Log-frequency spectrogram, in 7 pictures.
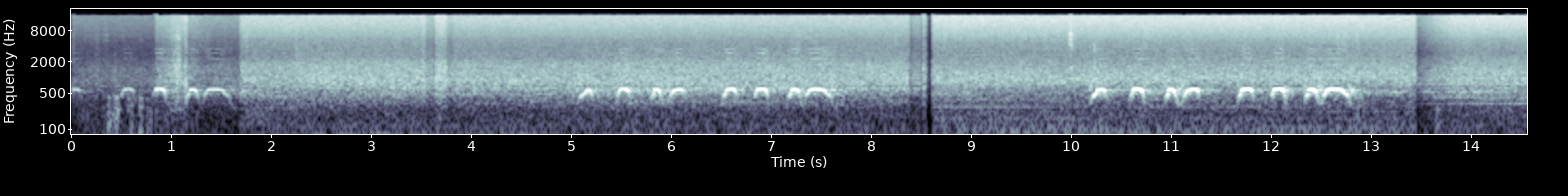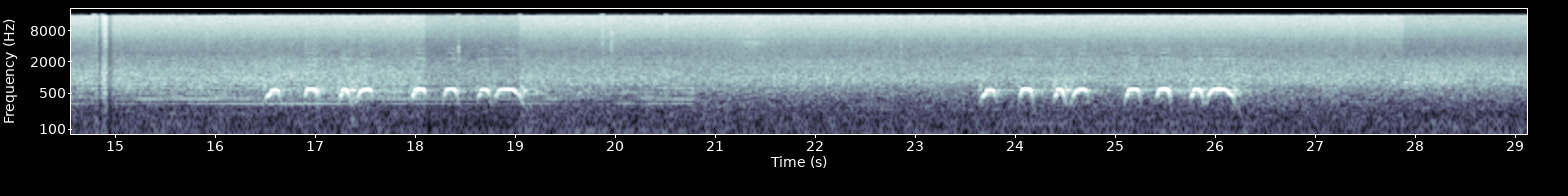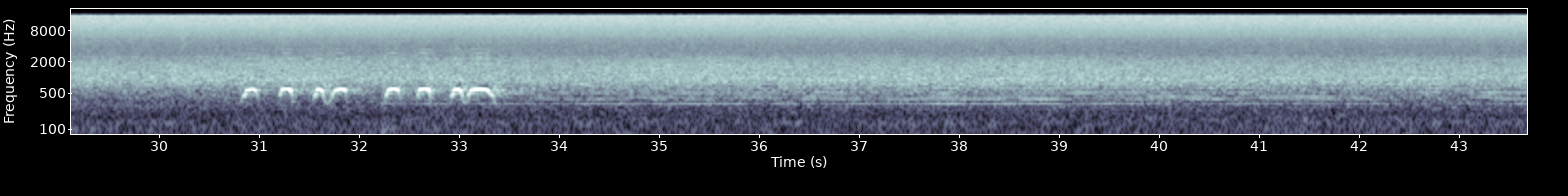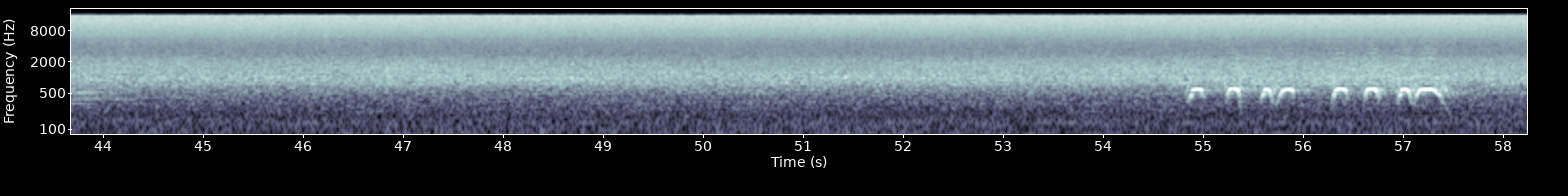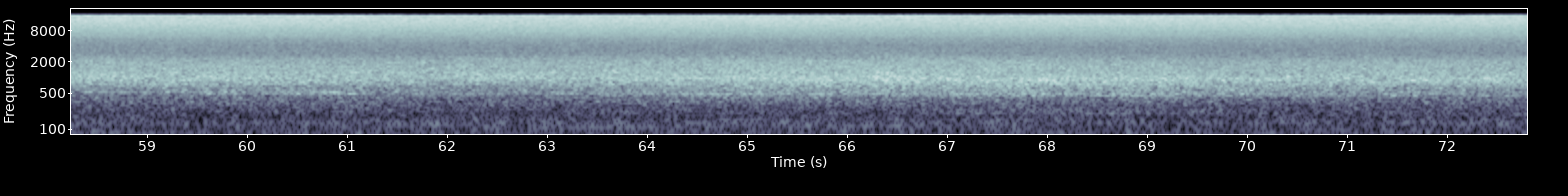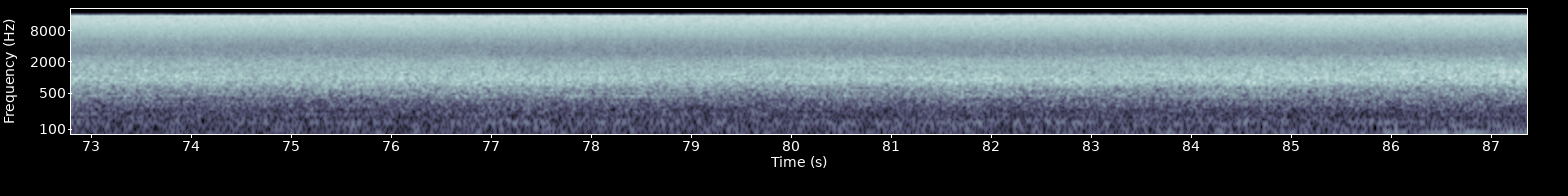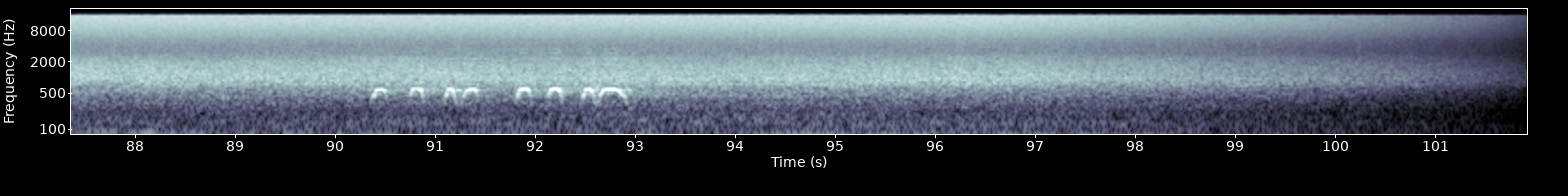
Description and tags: Atlanta Barred Owl - Backyard
A Barred Owl recorded in my backyard Atlanta GA 2/10/2009. Recorded with an M-Audio Micro-Track I and an Audio-Technica Stereo Condenser mic.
